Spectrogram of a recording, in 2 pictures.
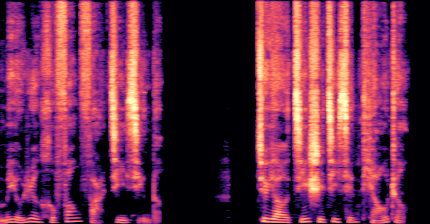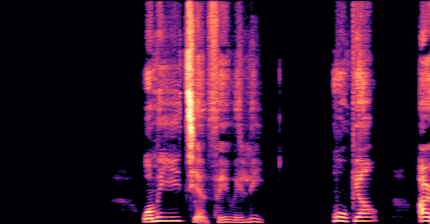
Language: Chinese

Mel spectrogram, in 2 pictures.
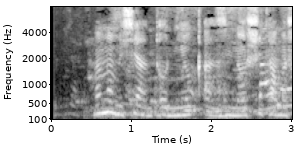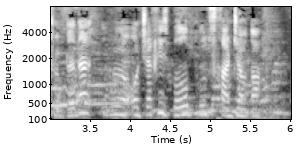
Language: Georgian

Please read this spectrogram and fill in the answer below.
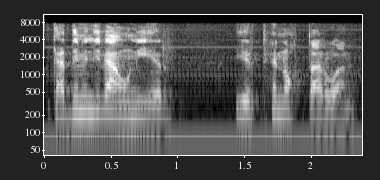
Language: Welsh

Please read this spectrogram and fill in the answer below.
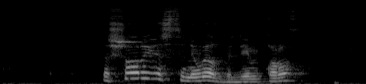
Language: Kabyle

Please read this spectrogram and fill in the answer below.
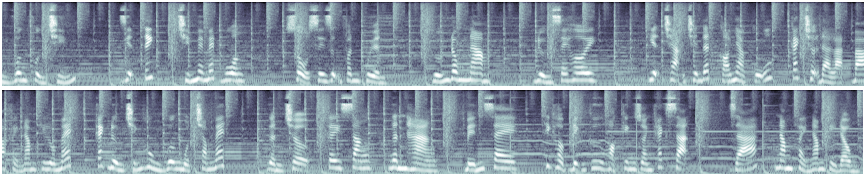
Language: Vietnamese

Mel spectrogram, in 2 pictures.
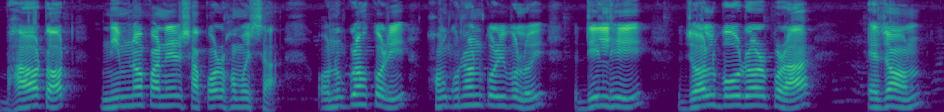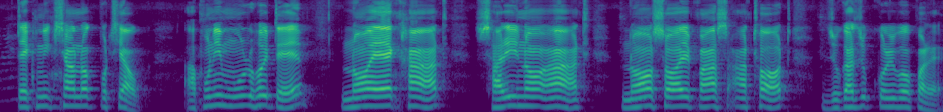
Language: Assamese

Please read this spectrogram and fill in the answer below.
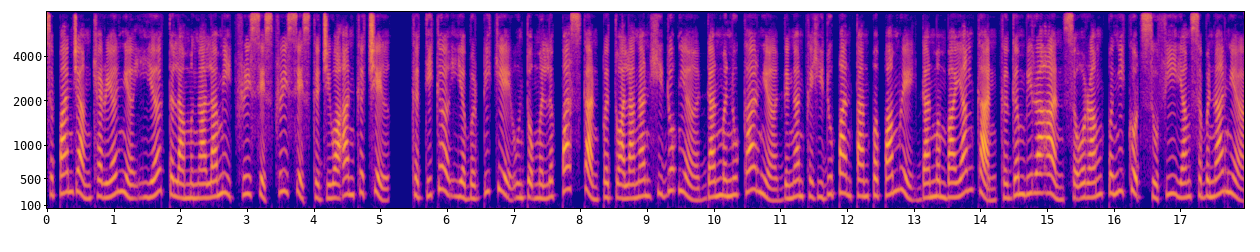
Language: Malay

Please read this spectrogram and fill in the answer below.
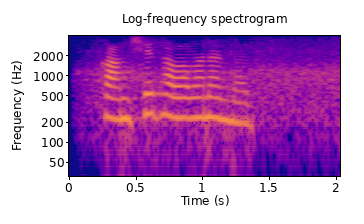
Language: Marathi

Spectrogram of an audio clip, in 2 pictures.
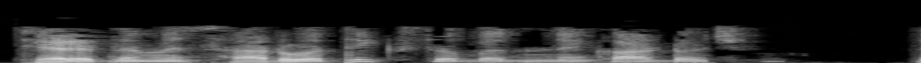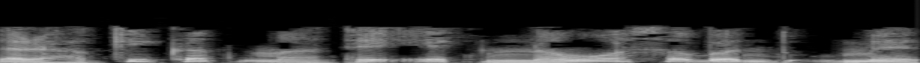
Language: Gujarati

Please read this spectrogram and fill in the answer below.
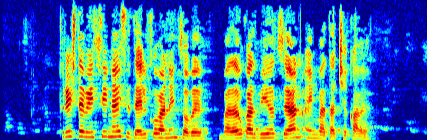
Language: Basque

